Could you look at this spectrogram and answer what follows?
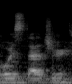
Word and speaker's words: Oystacher: It's just like it's spelled. Oystacher.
